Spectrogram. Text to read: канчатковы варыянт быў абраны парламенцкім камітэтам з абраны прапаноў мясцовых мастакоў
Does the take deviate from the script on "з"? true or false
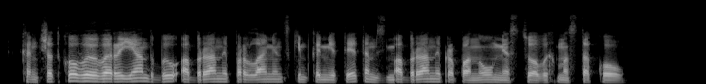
false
